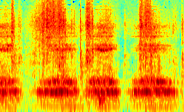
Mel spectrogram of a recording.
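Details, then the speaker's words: Electrolux washing machine motor creaks in squeaky bursts about once a second, louder when washing under load; noise is in the worn motor bearings, not the basket bearings. "Porque nessa hora o motor está fazendo pressão, puxando e levando peso. Tá? Isso significa que esse barulho está no rolamento do motor. Nos rolamentos do motor e não nos rolamentos do cesto."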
